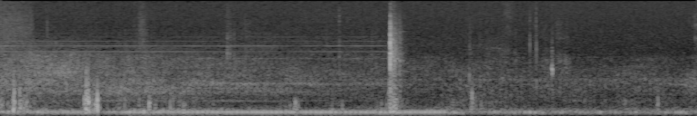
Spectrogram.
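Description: A car's engine drones steadily as it drives along the highway, with a sharp click about four seconds in. Soon after, the hum drops and turns quieter as the car eases off.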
